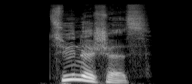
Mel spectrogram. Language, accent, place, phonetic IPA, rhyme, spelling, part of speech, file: German, Germany, Berlin, [ˈt͡syːnɪʃəs], -yːnɪʃəs, zynisches, adjective, De-zynisches.ogg
- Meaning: strong/mixed nominative/accusative neuter singular of zynisch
